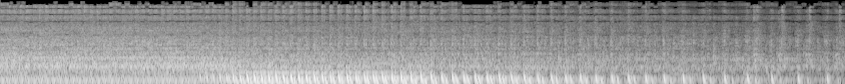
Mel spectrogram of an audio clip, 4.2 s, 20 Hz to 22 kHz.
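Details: FIRMAN 9400 dual fuel generator on gasoline, warm electric start without choke: catches and settles to even steady beat about four pulses a second, no misses; healthy idle.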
